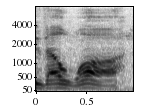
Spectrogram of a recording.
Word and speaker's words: Valois: I guess that's how you say it, Clotilde de Valois. It's not Valois, it's Valois.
